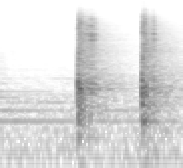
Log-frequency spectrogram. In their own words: That's cheap plastic.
